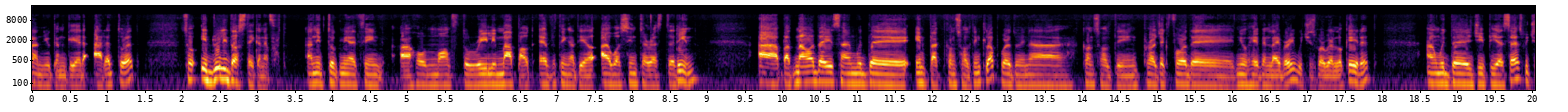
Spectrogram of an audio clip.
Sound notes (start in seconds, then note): none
